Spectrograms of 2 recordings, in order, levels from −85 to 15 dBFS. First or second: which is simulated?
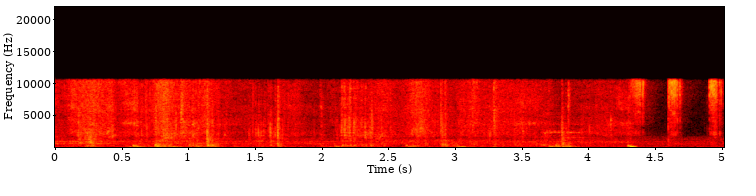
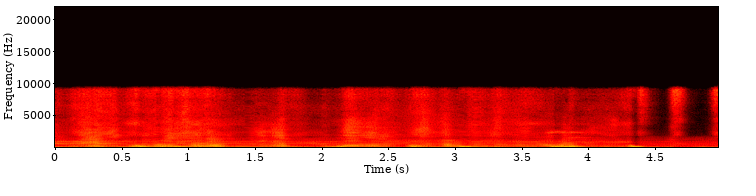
second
